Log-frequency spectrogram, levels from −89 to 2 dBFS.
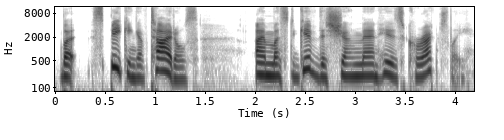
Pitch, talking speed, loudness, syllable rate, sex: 210 Hz, 155 wpm, -19 LUFS, 4.7 syllables/s, female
